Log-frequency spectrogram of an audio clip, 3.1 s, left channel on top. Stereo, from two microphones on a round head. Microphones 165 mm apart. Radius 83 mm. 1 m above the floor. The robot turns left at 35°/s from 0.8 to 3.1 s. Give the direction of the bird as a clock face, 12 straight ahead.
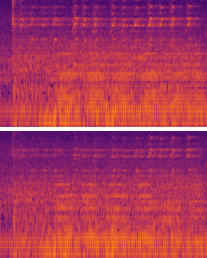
9 o'clock.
